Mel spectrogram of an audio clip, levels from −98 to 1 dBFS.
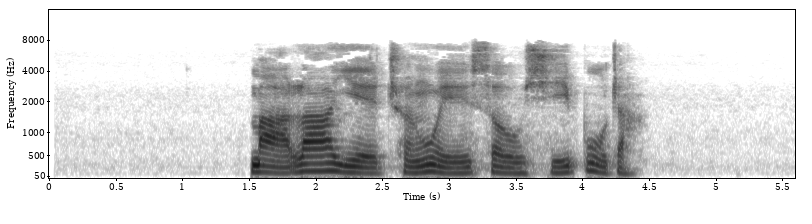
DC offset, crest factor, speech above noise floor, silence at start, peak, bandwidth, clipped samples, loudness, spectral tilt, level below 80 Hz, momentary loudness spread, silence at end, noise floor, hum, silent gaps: under 0.1%; 18 dB; 56 dB; 1.5 s; -2 dBFS; 8 kHz; under 0.1%; -17 LUFS; -6 dB/octave; -58 dBFS; 8 LU; 1.2 s; -72 dBFS; none; none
